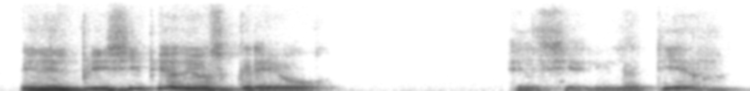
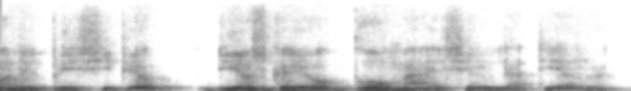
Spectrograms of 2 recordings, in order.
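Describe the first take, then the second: First: "En el principio Dios creó" read straight into "el cielo y la tierra" with only a short pause, no comma spoken. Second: "En el principio Dios creó" then the word "coma" said aloud before "el cielo y la tierra"; comma read aloud. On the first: Teacher showing students the right reading, without a comma. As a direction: read it through as one clause, the right way. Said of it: "en hebreo ahí está el atna". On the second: Teacher showing students the wrong reading, with a spoken comma. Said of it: "Yo no digo". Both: Shown as a demonstration.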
